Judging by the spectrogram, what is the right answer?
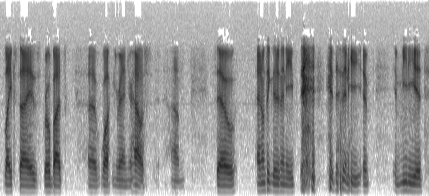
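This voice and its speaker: A man's voice: on the low side, no echo. A man being interviewed about a show he made, talking in a chatty, digressive way with small laughs and restarts. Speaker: TV writer-producer guest. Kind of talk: relaxed interview answers. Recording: tinny phone line.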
